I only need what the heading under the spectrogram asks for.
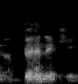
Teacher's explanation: we stress the third syllable from the end of the word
